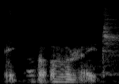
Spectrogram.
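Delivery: breathy whisper under the breath; whispered aside. Acted. New servant whispering to himself outside the bath, flustered whisper. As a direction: whisper it so the sovereign can't hear.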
